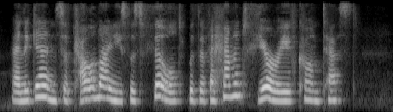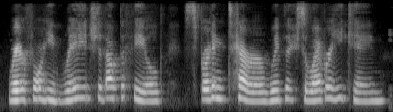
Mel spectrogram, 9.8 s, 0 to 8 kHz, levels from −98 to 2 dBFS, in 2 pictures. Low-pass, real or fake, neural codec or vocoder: 7.2 kHz; fake; codec, 24 kHz, 0.9 kbps, WavTokenizer, medium music audio release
